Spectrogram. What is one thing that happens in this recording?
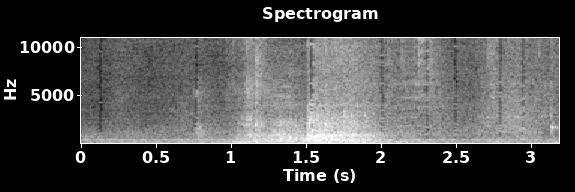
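A plastic bin slides and scrapes across a wooden floor.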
